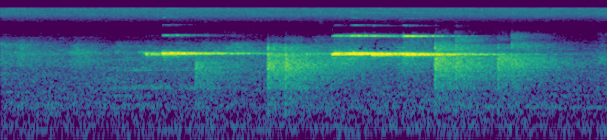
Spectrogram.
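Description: Chalk writing on a blackboard: scratchy strokes, with two steady high squeals of the chalk, the second louder and longer.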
